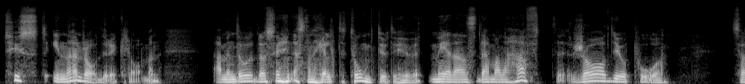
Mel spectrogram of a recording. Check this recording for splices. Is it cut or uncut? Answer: cut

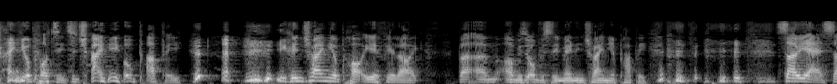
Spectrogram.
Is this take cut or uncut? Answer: uncut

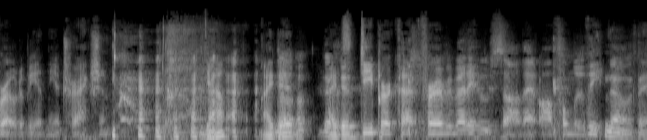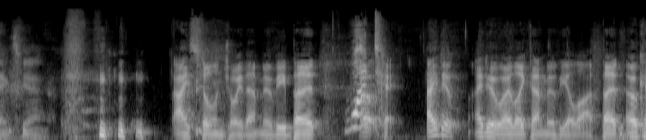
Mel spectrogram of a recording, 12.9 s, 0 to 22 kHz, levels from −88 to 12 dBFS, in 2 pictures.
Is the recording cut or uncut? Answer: uncut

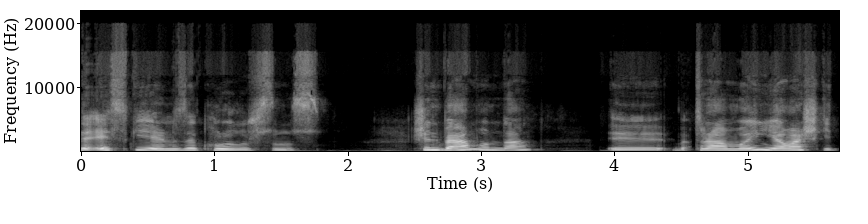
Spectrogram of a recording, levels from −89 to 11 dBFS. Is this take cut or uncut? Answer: cut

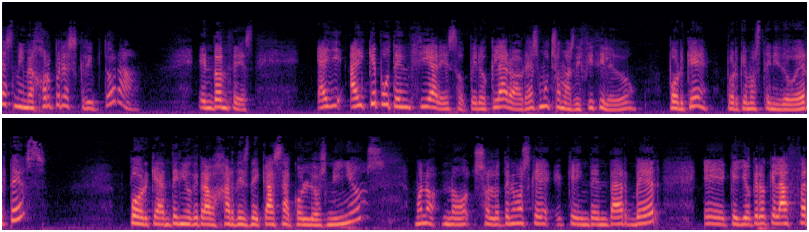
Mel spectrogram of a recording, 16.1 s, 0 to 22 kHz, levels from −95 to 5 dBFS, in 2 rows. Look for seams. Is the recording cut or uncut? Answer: uncut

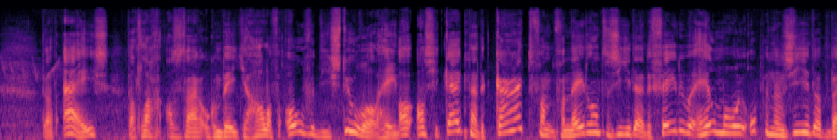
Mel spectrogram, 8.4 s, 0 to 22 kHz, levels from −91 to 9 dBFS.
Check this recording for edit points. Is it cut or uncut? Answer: cut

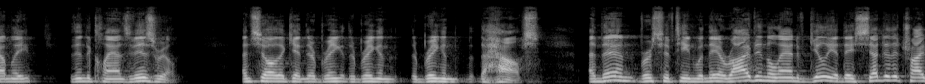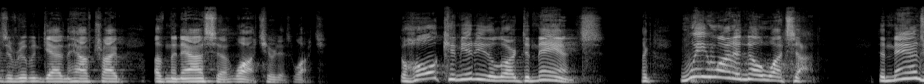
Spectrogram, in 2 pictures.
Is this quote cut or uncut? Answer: uncut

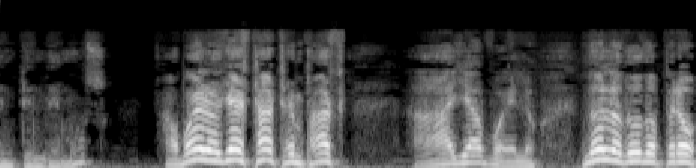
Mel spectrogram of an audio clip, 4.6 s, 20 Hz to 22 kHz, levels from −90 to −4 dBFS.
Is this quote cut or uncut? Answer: cut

